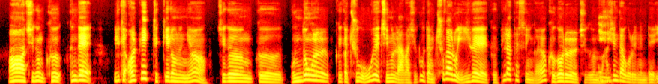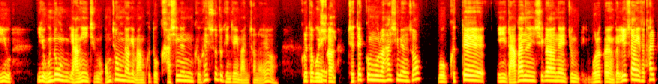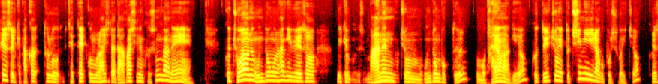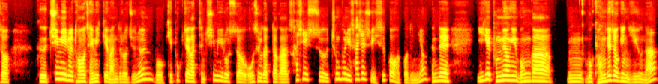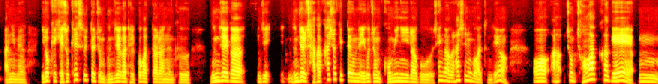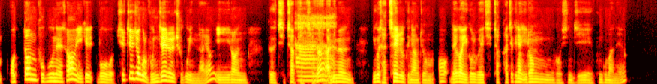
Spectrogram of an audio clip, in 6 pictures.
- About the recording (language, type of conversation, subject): Korean, advice, 왜 저는 물건에 감정적으로 집착하게 될까요?
- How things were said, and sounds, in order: in English: "GYM을"; tapping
